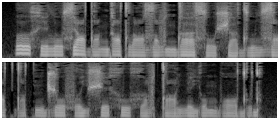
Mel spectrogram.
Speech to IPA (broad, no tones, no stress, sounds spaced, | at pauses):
ɤ x e l o s e dˤ o ŋ ɡ a tˤ l a zˤ ɤ v n d a s o ʃ a d l u l z a tˤ d ɤ tˤ n d͡ʒ o f ɤ j ʃ e x u x ɤ v tˤ ɤ j ŋ e j o m b ɔ d u d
